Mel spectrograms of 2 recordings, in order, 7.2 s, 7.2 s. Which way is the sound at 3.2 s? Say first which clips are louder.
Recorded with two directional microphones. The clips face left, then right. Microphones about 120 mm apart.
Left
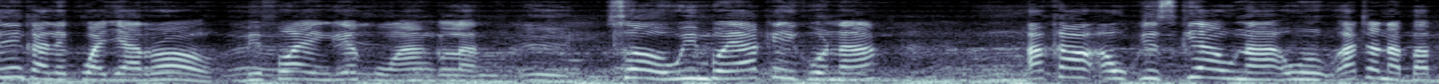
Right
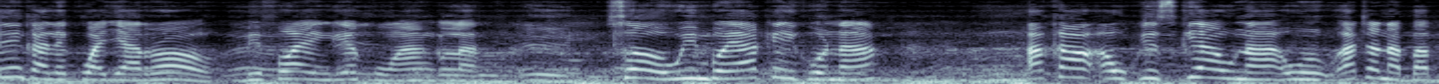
Even; 20° right (ahead or behind).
